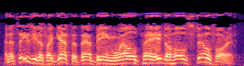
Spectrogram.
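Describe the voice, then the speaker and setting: A man's voice: a little high, animated, moderate pace, husky. A man narrating a scripted radio detective drama in the first person, telling it dramatically. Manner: dramatic storytelling.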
